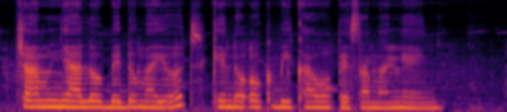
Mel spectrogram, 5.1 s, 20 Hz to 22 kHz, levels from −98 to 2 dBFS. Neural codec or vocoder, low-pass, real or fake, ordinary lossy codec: vocoder, 44.1 kHz, 128 mel bands every 512 samples, BigVGAN v2; none; fake; none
